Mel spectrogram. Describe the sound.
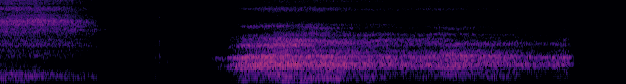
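A deep inhalation during a breathing exercise: a short soft breath, a pause, then a long, slow, airy intake of about three seconds, quiet and unaccompanied by talk.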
